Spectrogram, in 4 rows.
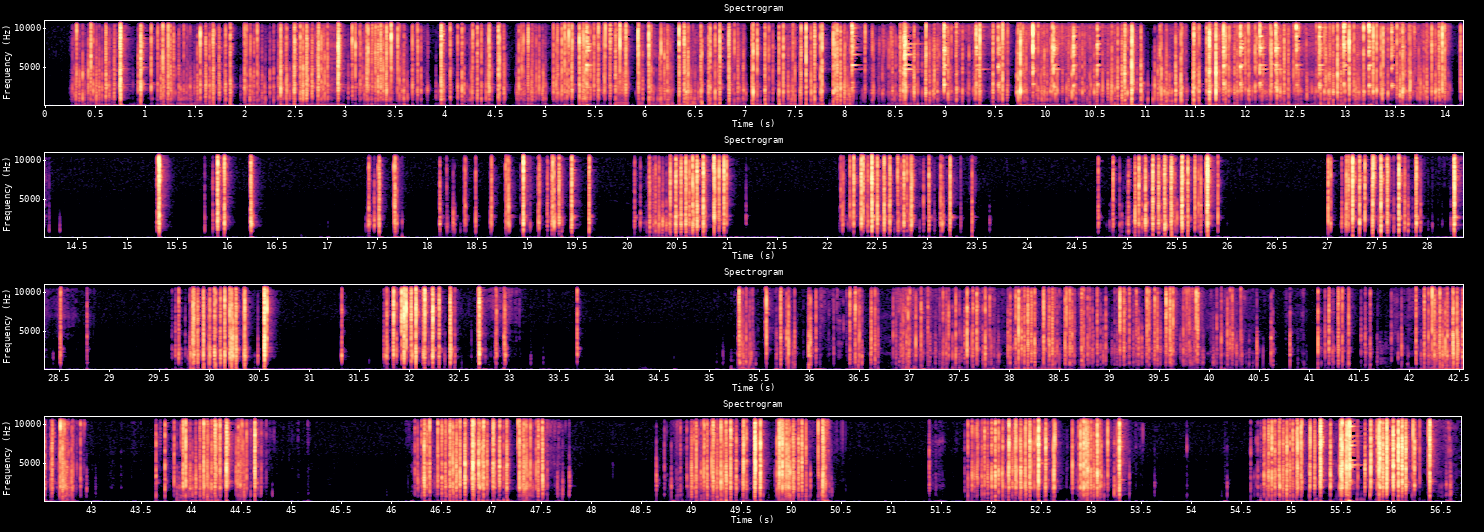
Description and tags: Rubik's cube: squashing and twisting pt.2
This is the recording of a Rubik's cube manipulation.
I recorded myself while squashing and twisting a Rubik's cube.
Typical plastic and metallic sounds.
Rubik, manipulation, Cube, squash, twist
